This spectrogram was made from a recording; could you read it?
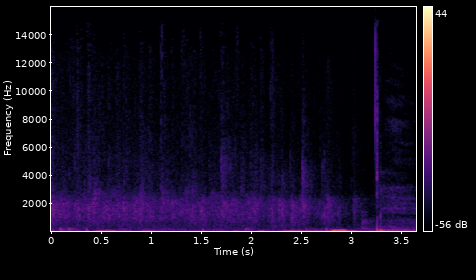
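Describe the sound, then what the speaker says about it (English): An audience at a city visioning presentation claps for the staff, a fairly quiet, diffuse patter of applause in a room, with a few low thumps and a sharper knock near the end. "Let's give our staff another round of applause for a great presentation."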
